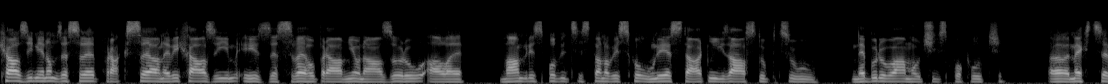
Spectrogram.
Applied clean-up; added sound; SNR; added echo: neural diffusion model UNIVERSE++.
